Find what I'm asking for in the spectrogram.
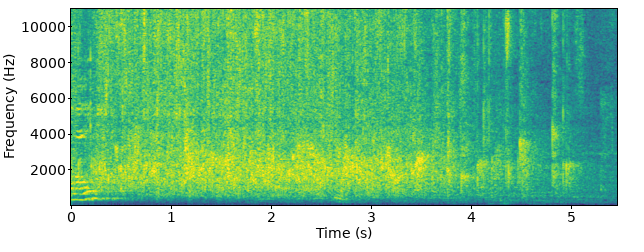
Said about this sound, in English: So give a big round of applause to yellow house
